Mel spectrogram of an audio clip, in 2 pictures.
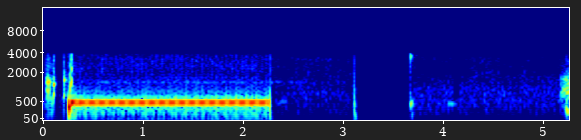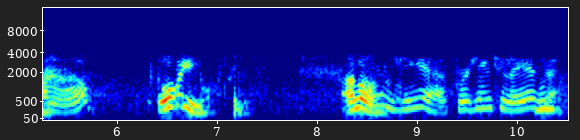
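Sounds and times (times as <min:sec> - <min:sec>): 
telephone call transfer tone: 0:00.2 - 0:02.3
speech: 0:06.6 - 0:07.0, 0:08.3 - 0:10.5.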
